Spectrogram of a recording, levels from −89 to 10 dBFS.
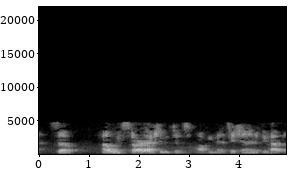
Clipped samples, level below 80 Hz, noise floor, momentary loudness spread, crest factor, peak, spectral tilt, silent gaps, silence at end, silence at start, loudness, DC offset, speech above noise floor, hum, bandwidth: under 0.1%; -62 dBFS; -54 dBFS; 19 LU; 20 dB; -4 dBFS; -6.5 dB/octave; none; 0 s; 0 s; -22 LUFS; under 0.1%; 31 dB; none; 5 kHz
